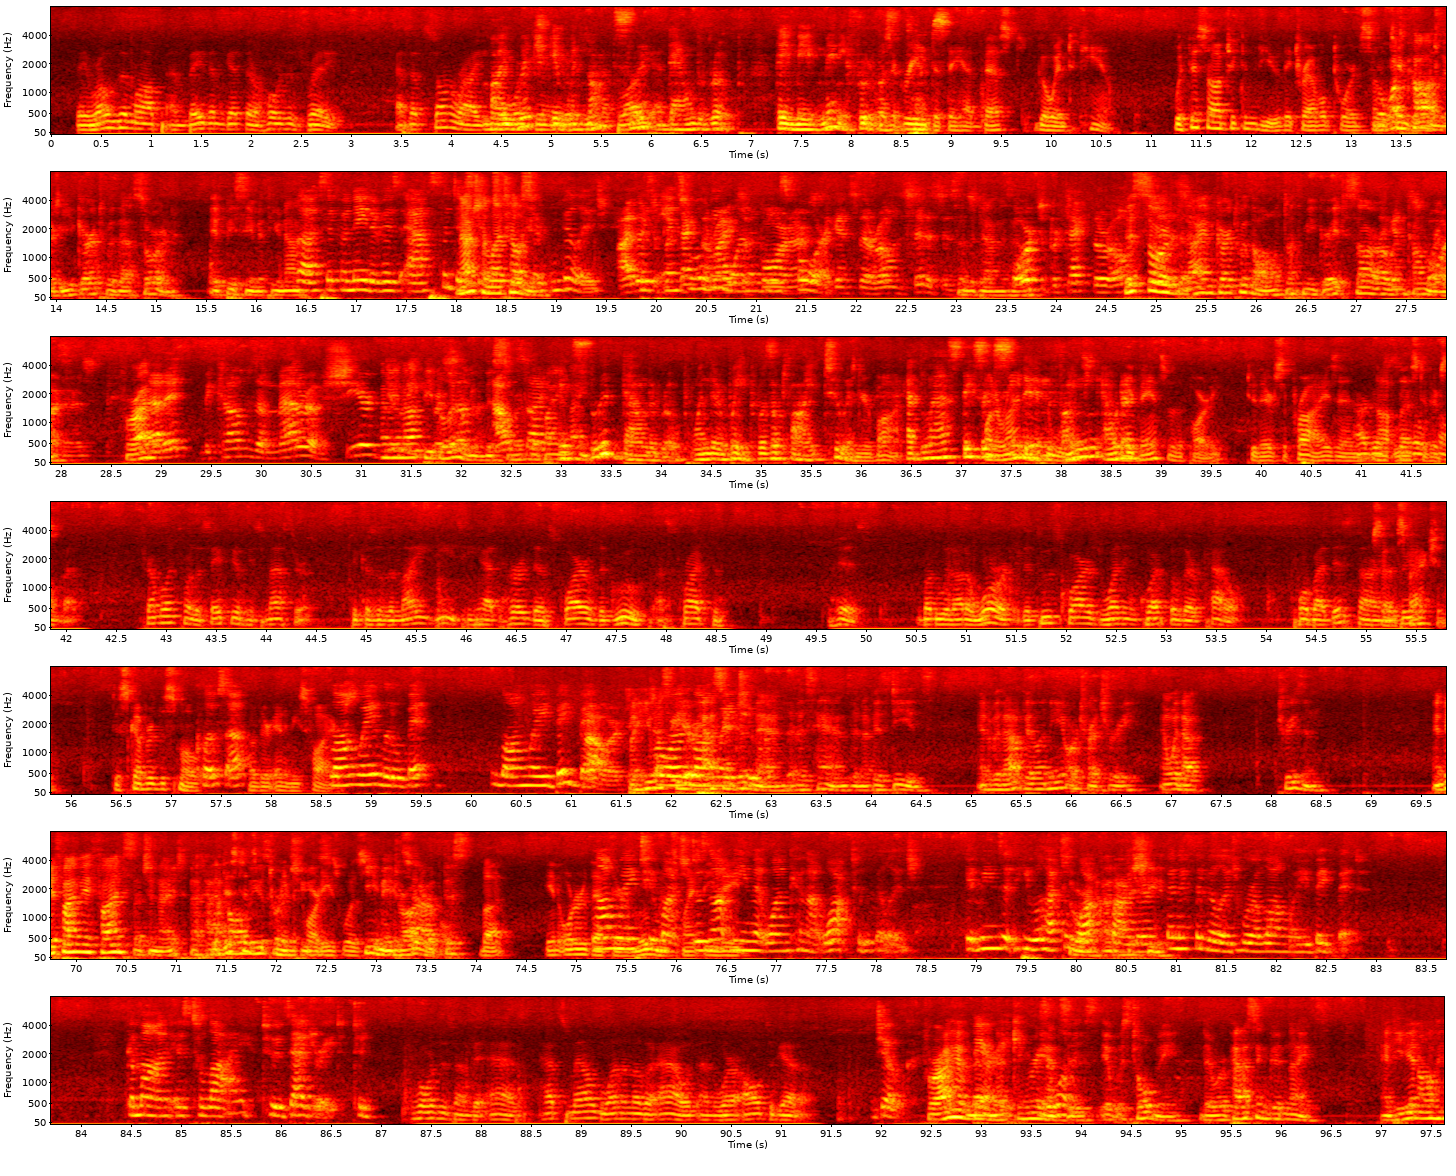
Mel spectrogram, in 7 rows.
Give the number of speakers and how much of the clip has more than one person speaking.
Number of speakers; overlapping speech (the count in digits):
6, about 32%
